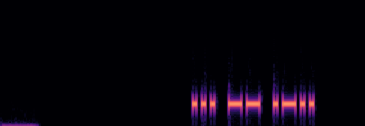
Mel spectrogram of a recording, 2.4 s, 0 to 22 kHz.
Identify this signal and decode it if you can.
Morse code, heard as a keyed tone, about 40 wpm, 700 Hz. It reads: SML
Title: USA Call Sign Postfixes - 3 Letters 40wpm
